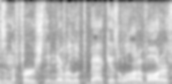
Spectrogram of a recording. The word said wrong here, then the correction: Elena Vawter: threw a, th- or Elena Vawter, excuse me. Apparently, I'd been pronouncing her name wrong the entire time, the entire season.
